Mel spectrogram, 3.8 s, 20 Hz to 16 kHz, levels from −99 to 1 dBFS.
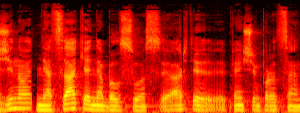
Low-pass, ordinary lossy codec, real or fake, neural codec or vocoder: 14.4 kHz; MP3, 64 kbps; real; none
